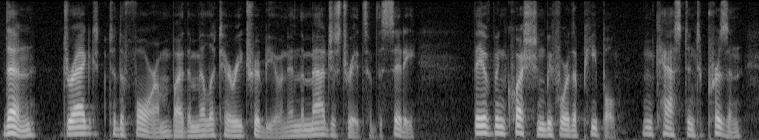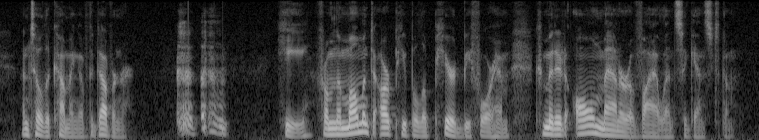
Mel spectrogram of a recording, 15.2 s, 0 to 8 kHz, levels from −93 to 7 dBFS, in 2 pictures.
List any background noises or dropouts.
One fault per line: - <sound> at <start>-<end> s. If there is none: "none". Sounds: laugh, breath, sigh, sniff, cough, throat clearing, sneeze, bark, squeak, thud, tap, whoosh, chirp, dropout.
- throat clearing at 9.3-9.9 s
